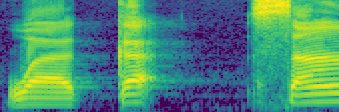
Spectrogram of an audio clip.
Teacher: Bunyi sannya itu bunyi n-nya disamarkan, dengungkan. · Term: ikhfa hakiki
